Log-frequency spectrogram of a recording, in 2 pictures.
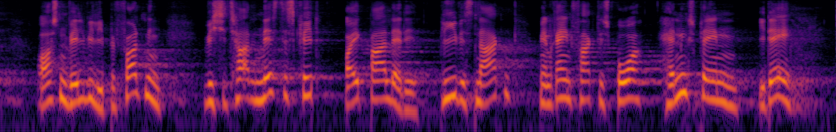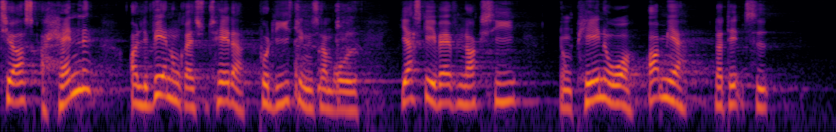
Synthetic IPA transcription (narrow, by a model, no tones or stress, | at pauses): ɒ̽səenʋelʋilib̥e̝fɒ̽l̰ɡ̥ne̝ŋ | ʋe̝sit͡sʰɑ̰̈ːd̥e̝nesd̥əsɡ̥ʁid̥ɒ̽e̝ɡ̥əb̥ɑ̈ːlæɾe̝b̥liːʋe̝snɑ̈ɡ̥n̩menʁɛ̰ːnd̥fɑ̈ɡ̥d̥isɡ̥̚b̥o̝ːɐhænle̝ŋspʰlɛ̰ːnn̩id̥ɛ̰ː | t͡sʰe̝lɒ̽sɒ̽hænləɒ̽le̝ʋe̝̰ːɐno̝ːn̩ʁɛsult͡sʰɛ̰ːɾɐpʰɒ̽liːsd̥e̝le̝ŋsɒ̽mʁɔːð̞ˠjɑ̈ɪsɡ̥æiʋæɐdfæl̰nɒ̽ɡ̥siːno̝ːn̩pʰeːnəo̝ːɐ̰ʔɒ̽mjɑnɒd̥en̰t͡sʰið̞̰ˠ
